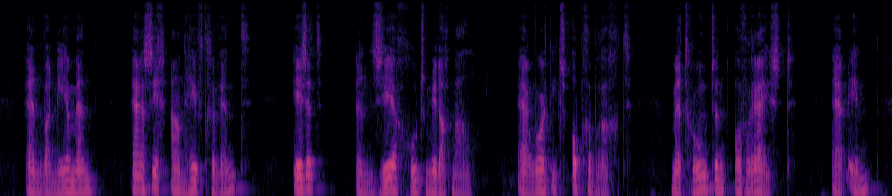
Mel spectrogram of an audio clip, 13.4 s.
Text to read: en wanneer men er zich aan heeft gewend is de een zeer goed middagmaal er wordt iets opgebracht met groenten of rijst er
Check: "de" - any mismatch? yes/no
yes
